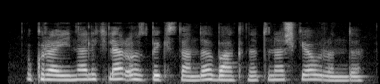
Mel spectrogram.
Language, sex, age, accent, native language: Uzbek, female, 12-17, Farg'ona, Uzbek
